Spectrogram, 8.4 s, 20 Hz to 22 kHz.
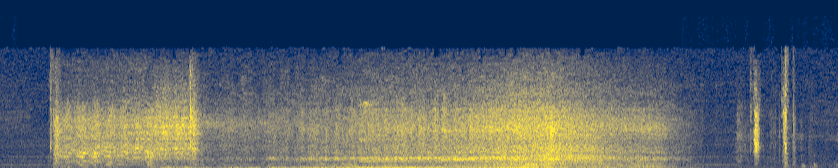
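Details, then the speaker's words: Slow, uneven cranking on a BMW 5-series (525i/528i/530i/540i) with a crank-no-start and no dash lights, possibly flooded or with plugs fouled from cranking. It sounds low on compression, then starts, smoking heavily, with the service engine light on. "sounds like it's low in compression. It did sound that way, but it just started up. It's smoking like crazy."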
